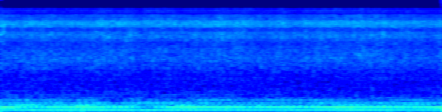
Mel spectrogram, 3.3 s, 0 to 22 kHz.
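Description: A PA-28-161 Warrior II single-engine propeller plane climbs out on takeoff in Microsoft Flight Simulator, its engine making a steady, loud, continuous drone with a low hum throughout and no voices.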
